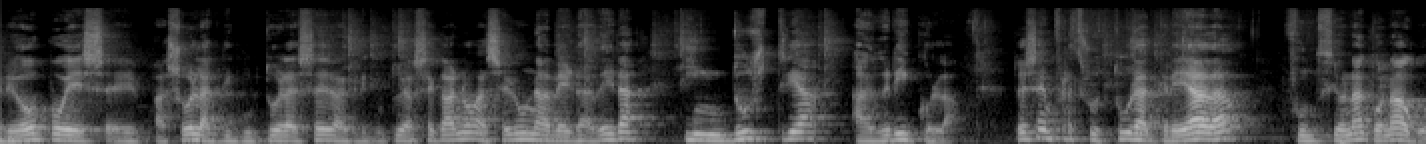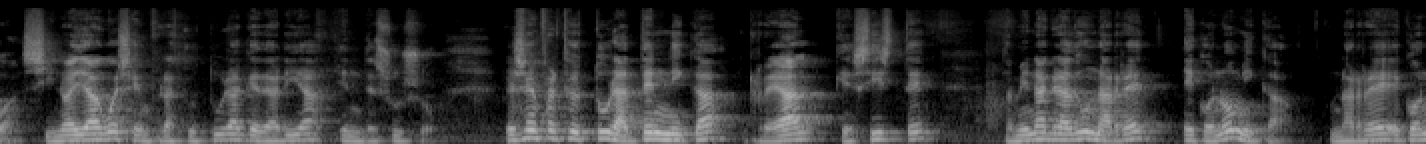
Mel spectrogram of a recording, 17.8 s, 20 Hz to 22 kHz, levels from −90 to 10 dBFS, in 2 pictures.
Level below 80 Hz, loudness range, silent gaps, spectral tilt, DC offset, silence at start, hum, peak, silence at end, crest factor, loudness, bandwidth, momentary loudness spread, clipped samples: -62 dBFS; 4 LU; none; -5 dB/octave; under 0.1%; 0 s; none; -6 dBFS; 0 s; 24 dB; -29 LUFS; 17 kHz; 12 LU; under 0.1%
